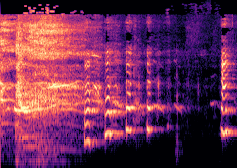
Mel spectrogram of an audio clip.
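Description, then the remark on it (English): A man's loud, rough belch from deep in his belly rumbles for about half a second, then several short, rhythmic bursts of laughter follow with a brief pause before a final laugh. “As I'm about to compliment and he just belches from the depths of his belly.”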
